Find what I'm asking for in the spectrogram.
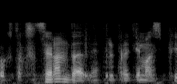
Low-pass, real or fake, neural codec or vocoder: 7.2 kHz; fake; codec, 16 kHz in and 24 kHz out, 0.6 kbps, FireRedTTS-2 codec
